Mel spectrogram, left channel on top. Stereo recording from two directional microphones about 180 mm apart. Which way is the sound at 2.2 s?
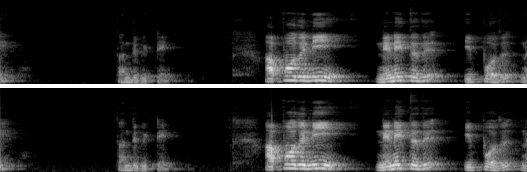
15° left (ahead or behind).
